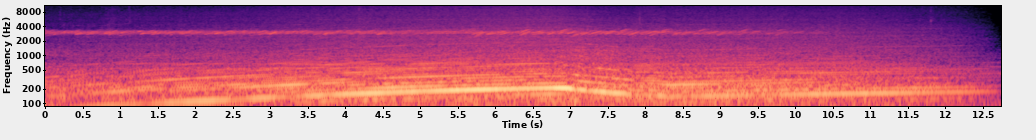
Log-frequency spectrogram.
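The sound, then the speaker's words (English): A car engine revs up loudly, its pitch climbing and holding for several seconds, then the car drives off and the rumble eases lower. No one speaks. “Orinda helps Hudson in her car first. Come on, get in my car.”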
